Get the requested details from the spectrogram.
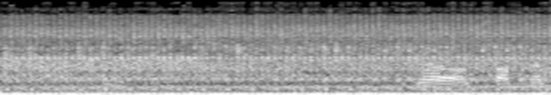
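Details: Tata diesel after repair of knocking noise and front oil leak (crankshaft, oil pickup, oil pump, sump replaced): steady, even idle with smooth low rumble and no knocking or tapping; engine sounds healthy.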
